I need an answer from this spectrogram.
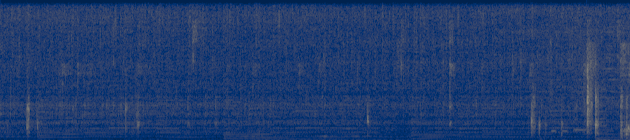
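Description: Chopped onions frying gently in butter in a pot: a soft, steady sizzle with scattered small crackles. There is a short run of louder clicks about five to six seconds in.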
